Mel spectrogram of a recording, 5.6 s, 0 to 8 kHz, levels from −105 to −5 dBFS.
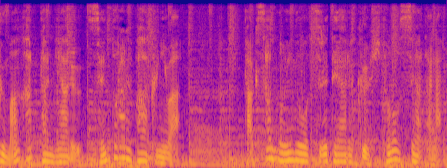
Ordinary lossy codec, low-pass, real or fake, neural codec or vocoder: none; 7.2 kHz; fake; vocoder, 22.05 kHz, 80 mel bands, Vocos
